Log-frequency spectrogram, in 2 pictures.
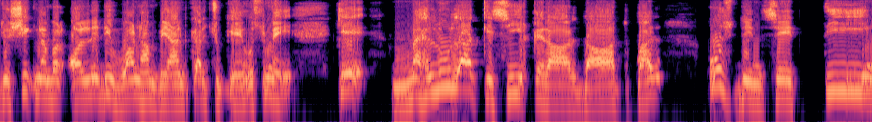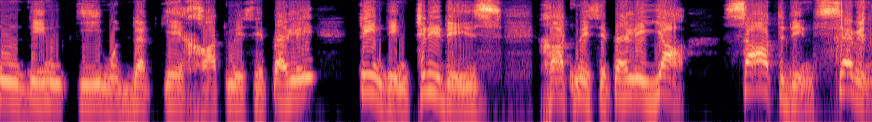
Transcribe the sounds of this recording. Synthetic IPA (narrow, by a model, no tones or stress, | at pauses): d͡ʒoːʃɪknɐ̃mbəɾɔːlɾeːɖiʋɐnɦɐmbɐjaːnkɐɾt͡ʃʊkeɦɛ̃ʊsmḛ̃ke | mɛɦluːlakɪsiqɪɾaːɾd̪aːd̪pɐɾ | ʊsd̪ɪnset̪iːnd̪ɪnkimʊd̪ːət̪̚kexa̰ːt̪mẽsepɛɦle | t̪iːnd̪ɪnt̪ʰɾiːɖeːzxaːt̪mẽsepɛɦleja | saːt̪ʰd̪ɪnsɛːʋən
